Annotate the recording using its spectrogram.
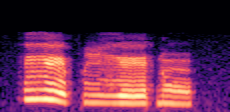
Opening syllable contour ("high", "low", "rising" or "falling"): falling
